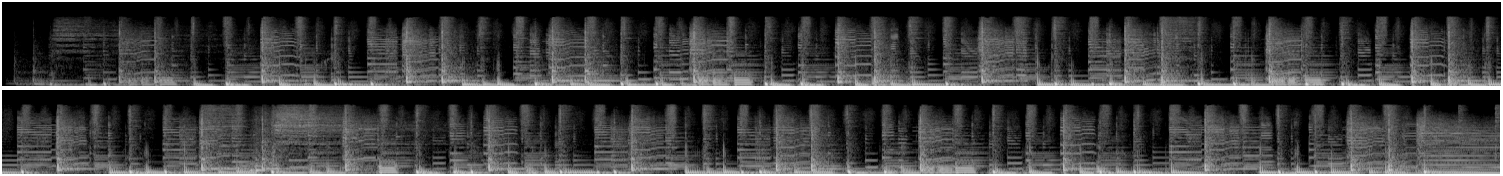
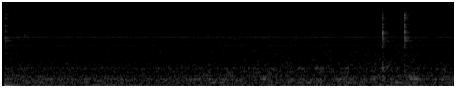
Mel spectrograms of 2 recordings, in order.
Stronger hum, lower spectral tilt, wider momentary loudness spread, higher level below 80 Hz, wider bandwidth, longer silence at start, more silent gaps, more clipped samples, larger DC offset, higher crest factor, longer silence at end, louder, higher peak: neither; first, -5 dB/octave vs -2.5 dB/octave; second, 5 LU vs 8 LU; first, -28 dBFS vs -64 dBFS; second, 11 kHz vs 16.5 kHz; first, 0.3 s vs 0 s; neither; neither; neither; second, 20 dB vs 30 dB; about the same, 0 s vs 0 s; first, -24 LUFS vs -53 LUFS; first, -2 dBFS vs -24 dBFS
